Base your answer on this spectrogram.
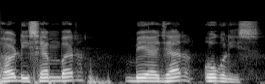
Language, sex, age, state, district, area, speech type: Gujarati, male, 18-30, Gujarat, Ahmedabad, urban, spontaneous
